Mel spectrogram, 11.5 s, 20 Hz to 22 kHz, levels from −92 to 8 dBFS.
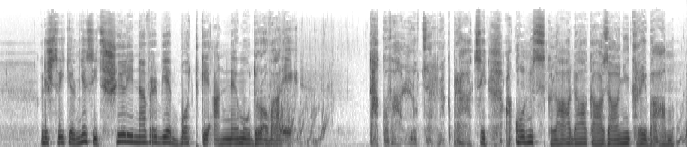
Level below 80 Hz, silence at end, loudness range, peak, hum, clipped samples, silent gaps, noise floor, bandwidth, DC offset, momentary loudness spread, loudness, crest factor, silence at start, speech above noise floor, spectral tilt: -54 dBFS; 0 s; 7 LU; -6 dBFS; none; under 0.1%; none; -59 dBFS; 16.5 kHz; under 0.1%; 11 LU; -21 LUFS; 16 dB; 0.7 s; 38 dB; -5 dB/octave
